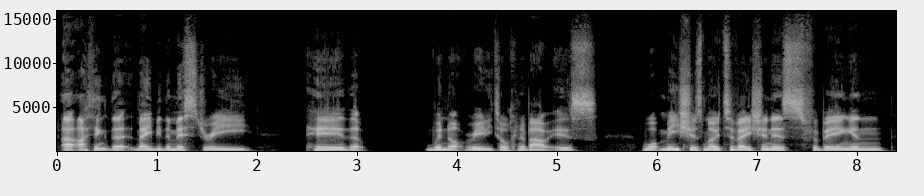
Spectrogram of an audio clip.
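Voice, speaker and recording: A man co-hosting a podcast, casually discussing a book in a tentative, halting way as he thinks aloud. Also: mid-range voice, steady tone, fairly bright tone, dry recording, studio quality. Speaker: podcast co-host.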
